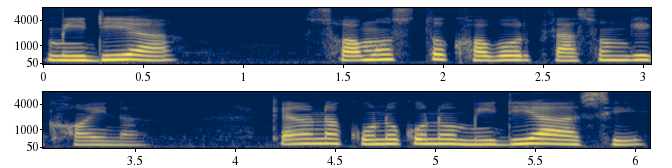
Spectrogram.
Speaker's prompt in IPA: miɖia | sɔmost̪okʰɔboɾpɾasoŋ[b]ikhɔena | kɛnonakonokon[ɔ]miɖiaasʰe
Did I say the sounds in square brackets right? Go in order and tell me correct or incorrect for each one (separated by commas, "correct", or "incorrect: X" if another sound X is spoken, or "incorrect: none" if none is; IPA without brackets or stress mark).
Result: incorrect: ɡ, incorrect: o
